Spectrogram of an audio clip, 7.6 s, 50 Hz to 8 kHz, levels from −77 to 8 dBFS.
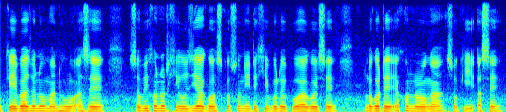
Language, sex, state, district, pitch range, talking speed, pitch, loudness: Assamese, male, Assam, Sonitpur, 155-160 Hz, 110 wpm, 155 Hz, -16 LUFS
